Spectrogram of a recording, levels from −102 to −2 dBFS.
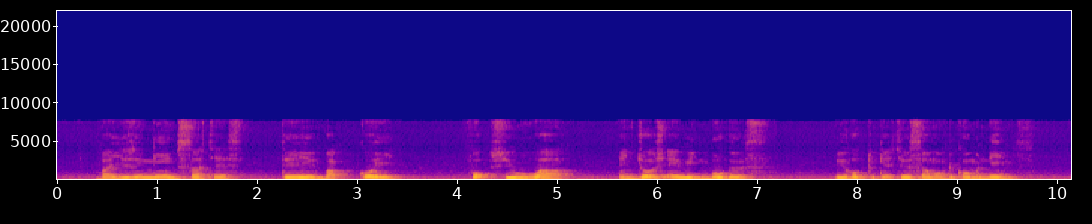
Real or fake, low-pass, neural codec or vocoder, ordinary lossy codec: fake; none; codec, 16 kHz, 16 kbps, FunCodec, trained on Chinese and English, 50 frames a second; none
